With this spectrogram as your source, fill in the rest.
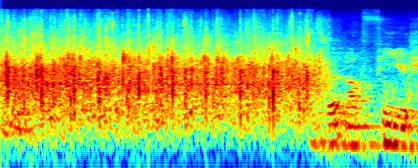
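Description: An audience laughs and claps loudly.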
